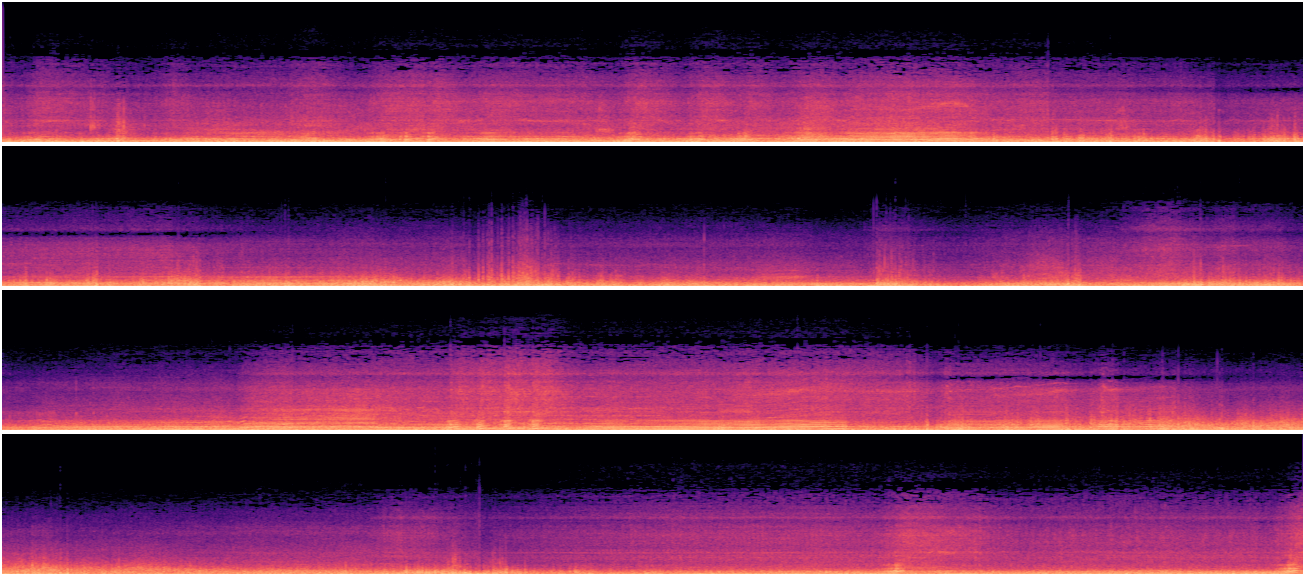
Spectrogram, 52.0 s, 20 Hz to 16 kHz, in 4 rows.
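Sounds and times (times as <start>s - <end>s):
motorcycle engines revving: 0.0s - 52.0s
wind noise on microphone: 0.0s - 52.0s.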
